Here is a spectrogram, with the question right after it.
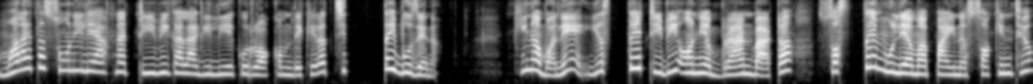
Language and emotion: Nepali, disgusted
